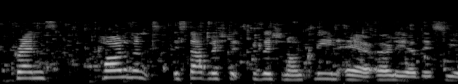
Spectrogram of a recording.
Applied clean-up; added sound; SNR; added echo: classical method Wiener filter.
